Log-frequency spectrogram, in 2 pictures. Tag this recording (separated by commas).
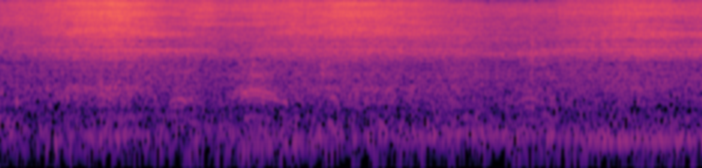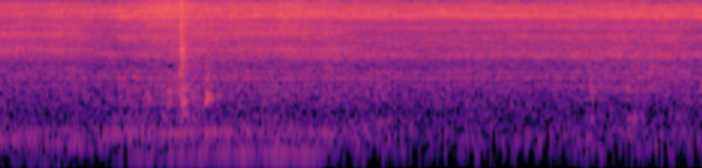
Hiss, Steam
